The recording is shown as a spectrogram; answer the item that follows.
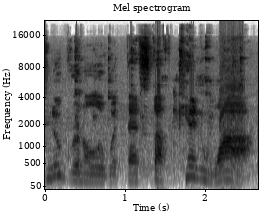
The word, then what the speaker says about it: quinoa: granola with that stuff ken wah is how you pronounce I always thought it was - no but it's quinoa it's another superfood and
